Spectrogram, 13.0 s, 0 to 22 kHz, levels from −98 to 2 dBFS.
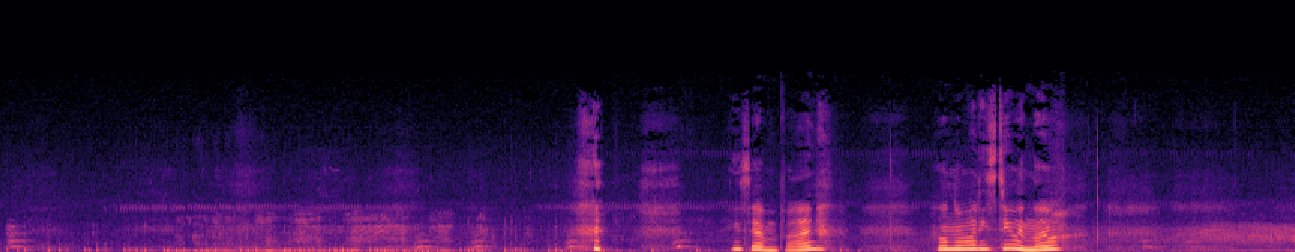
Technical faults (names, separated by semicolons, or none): none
